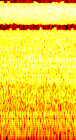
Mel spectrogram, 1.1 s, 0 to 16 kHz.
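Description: A high-pressure washer with a 7.5 hp motor and ceramic plungers runs steadily at 200 bar, giving a constant, fairly quiet mechanical hum with an even high-pitched whine and no talk.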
